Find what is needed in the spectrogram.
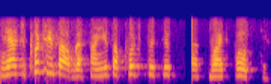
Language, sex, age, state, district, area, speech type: Kashmiri, female, 18-30, Jammu and Kashmir, Budgam, rural, conversation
